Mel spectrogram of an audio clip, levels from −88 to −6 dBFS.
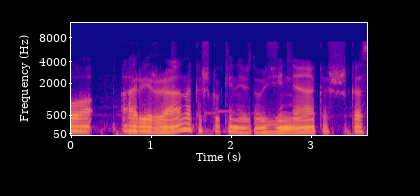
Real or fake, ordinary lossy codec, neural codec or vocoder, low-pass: real; AAC, 48 kbps; none; 7.2 kHz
